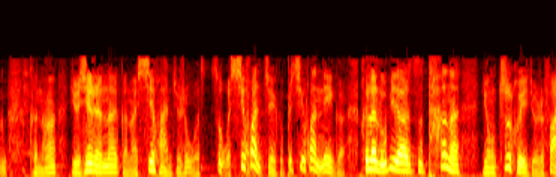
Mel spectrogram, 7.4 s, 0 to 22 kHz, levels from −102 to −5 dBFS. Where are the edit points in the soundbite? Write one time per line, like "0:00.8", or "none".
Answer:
0:02.7
0:04.8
